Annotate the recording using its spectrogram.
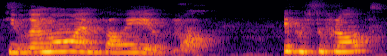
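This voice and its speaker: A woman's voice: fairly high pitch, steady tone, normal speed, roomy sound, lo-fi sound, lightly acted. Woman voicing a furious sword-wielding efrit. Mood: menacing. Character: furious male demon, sword in hand.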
